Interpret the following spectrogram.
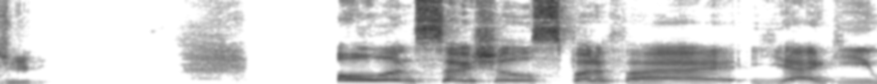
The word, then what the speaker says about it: Yagki: All on social, Spotify, Yaggi, YAGKI, the K is silent, and then on socials it is I am Yaggi, like I am Batman, but Yaggi version.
